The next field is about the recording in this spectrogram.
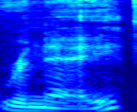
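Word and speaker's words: Rena: by uh Renee Winters her name is spelled re n a but she pronounces it Renee just like walk away Renee and um that um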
